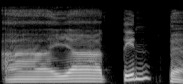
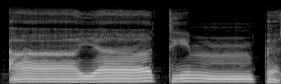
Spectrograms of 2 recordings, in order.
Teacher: Ini cara bacanya tanwin ini diganti dengan huruf mim. Ini diberi tanda huruf mim kecil. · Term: iqlab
